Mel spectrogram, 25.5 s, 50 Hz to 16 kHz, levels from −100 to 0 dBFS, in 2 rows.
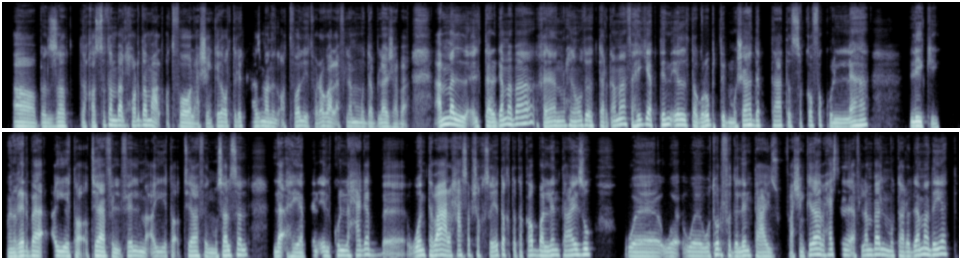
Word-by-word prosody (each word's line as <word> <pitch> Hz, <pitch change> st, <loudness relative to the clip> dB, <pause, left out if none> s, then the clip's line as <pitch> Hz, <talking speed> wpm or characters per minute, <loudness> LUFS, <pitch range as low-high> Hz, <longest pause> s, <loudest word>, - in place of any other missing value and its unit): آه 115 Hz, -2 st, +3 dB
بالضبط، 110 Hz, +2 st, -2 dB
خاصةً 115 Hz, +7 st, -1 dB
بقى 140 Hz, -1 st, +3 dB
الحوار 125 Hz, +1 st, -3 dB
ده 145 Hz, -, +1 dB
مع 135 Hz, -2 st, +2 dB
الأطفال 105 Hz, -3 st, -1 dB
عشان 95 Hz, +2 st, -3 dB
كده 120 Hz, +4 st, -2 dB
قُلت 115 Hz, 0 st, -3 dB
لِك 120 Hz, 0 st, -3 dB
لازمًا 120 Hz, +1 st, 0 dB
الأطفال 110 Hz, +4 st, -3 dB
يتفرجوا 120 Hz, +1 st, -2 dB
على 110 Hz, -, -1 dB
أفلام 115 Hz, -1 st, -4 dB
مدبلچة 105 Hz, -1 st, -2 dB
بقى، 90 Hz, -1 st, -8 dB, 0.4 s
أمّا 170 Hz, +6 st, +6 dB
ال 135 Hz, -8 st, +4 dB
الترجمة 120 Hz, +7 st, +1 dB
بقى 185 Hz, +6 st, +1 dB
خلّينا 120 Hz, +3 st, 0 dB
نروح 130 Hz, +2 st, -1 dB
لنقطة 135 Hz, +3 st, +1 dB
الترجمة، 130 Hz, +5 st, -1 dB
فهي 150 Hz, +4 st, +2 dB
بتنقل 150 Hz, +2 st, +2 dB
تجربة 130 Hz, +2 st, 0 dB
المشاهدة 135 Hz, +5 st, +2 dB
بتاعة 135 Hz, +1 st, -4 dB
الثقافة 120 Hz, +4 st, -4 dB
كلها 115 Hz, +6 st, +1 dB, 0.6 s
ليكِ، 120 Hz, -6 st, +4 dB, 0.4 s
من 110 Hz, -, +2 dB
غير 125 Hz, +2 st, +4 dB
بقى 125 Hz, 0 st, +2 dB
أي 125 Hz, -2 st, +3 dB
تقطيع 125 Hz, +1 st, +2 dB
في 120 Hz, -, -5 dB
الفيلم، 125 Hz, +4 st, 0 dB
أي 115 Hz, +2 st, -4 dB
تقطيع 130 Hz, +1 st, -1 dB
في 125 Hz, -, -8 dB
المسلسل. 135 Hz, +7 st, +2 dB, 0.4 s
لأ، -, -, +3 dB
هي 110 Hz, +1 st, 0 dB
بتنقل 125 Hz, +2 st, -4 dB
كل 140 Hz, +3 st, 0 dB
حاجة 140 Hz, +4 st, -1 dB
ب 140 Hz, -1 st, -6 dB
وأنت 140 Hz, +3 st, +1 dB
بقى 145 Hz, +2 st, +7 dB
على 135 Hz, -2 st, +3 dB
حسب 140 Hz, +2 st, -2 dB
شخصيتك 135 Hz, +3 st, -1 dB
تتقبل 135 Hz, +3 st, -1 dB
اللي 130 Hz, +2 st, +2 dB
أنت 145 Hz, -1 st, -2 dB
عايزه 150 Hz, +3 st, +3 dB, 0.4 s
و 120 Hz, -1 st, 0 dB, 0.3 s
و 115 Hz, 0 st, -3 dB
و 120 Hz, -1 st, -1 dB
وترفض 135 Hz, 0 st, 0 dB
اللي 115 Hz, +2 st, +3 dB
أنت 135 Hz, -2 st, -1 dB
عايزه. 110 Hz, -1 st, -1 dB
فعشان 115 Hz, +2 st, -3 dB
كده 155 Hz, +5 st, +2 dB
أنا 165 Hz, -, +6 dB
باحس 155 Hz, +2 st, -2 dB
إن 150 Hz, -, 0 dB
الأفلام 140 Hz, +3 st, -2 dB
بقى 160 Hz, +1 st, +3 dB
المترجمة 135 Hz, +2 st, +1 dB
دِيَّة 160 Hz, +3 st, +2 dB
125 Hz, 180 wpm, -23 LUFS, 115-140 Hz, 0.6 s, بقى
